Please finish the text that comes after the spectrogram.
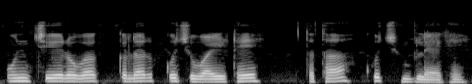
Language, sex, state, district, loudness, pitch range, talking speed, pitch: Hindi, male, Uttar Pradesh, Saharanpur, -16 LUFS, 130-150 Hz, 140 wpm, 145 Hz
